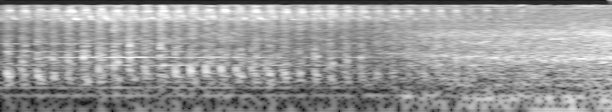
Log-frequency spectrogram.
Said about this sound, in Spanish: Examinaron el lugar centímetro a centímetro mientras helicópteros observaban desde el aire.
